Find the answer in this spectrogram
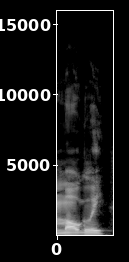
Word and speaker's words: Mowgli: your brand new project my new project's called mowgli just like the jungle book okay mowgli okay i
